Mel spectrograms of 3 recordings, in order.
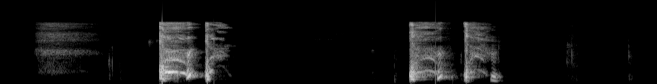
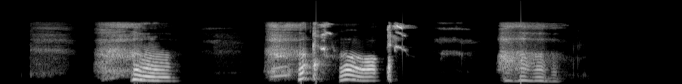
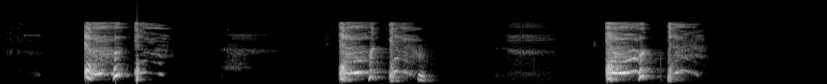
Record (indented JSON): {
  "cough_length": "6.6 s",
  "cough_amplitude": 28867,
  "cough_signal_mean_std_ratio": 0.29,
  "exhalation_length": "6.8 s",
  "exhalation_amplitude": 30607,
  "exhalation_signal_mean_std_ratio": 0.46,
  "three_cough_length": "8.3 s",
  "three_cough_amplitude": 28903,
  "three_cough_signal_mean_std_ratio": 0.35,
  "survey_phase": "alpha (2021-03-01 to 2021-08-12)",
  "age": "65+",
  "gender": "Female",
  "wearing_mask": "No",
  "symptom_cough_any": true,
  "symptom_shortness_of_breath": true,
  "symptom_fatigue": true,
  "symptom_headache": true,
  "symptom_change_to_sense_of_smell_or_taste": true,
  "symptom_loss_of_taste": true,
  "symptom_onset": "2 days",
  "smoker_status": "Ex-smoker",
  "respiratory_condition_asthma": true,
  "respiratory_condition_other": false,
  "recruitment_source": "Test and Trace",
  "submission_delay": "1 day",
  "covid_test_result": "Positive",
  "covid_test_method": "RT-qPCR",
  "covid_ct_value": 19.2,
  "covid_ct_gene": "ORF1ab gene",
  "covid_ct_mean": 19.6,
  "covid_viral_load": "370000 copies/ml",
  "covid_viral_load_category": "Low viral load (10K-1M copies/ml)"
}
